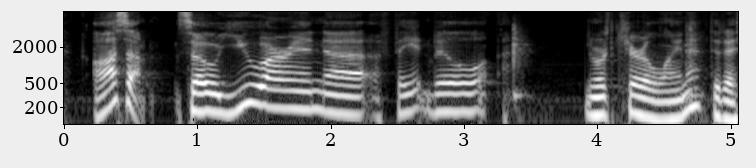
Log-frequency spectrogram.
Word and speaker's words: Fayetteville: So you are in Fayetteville, North Carolina.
